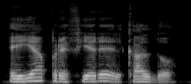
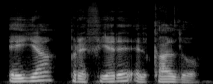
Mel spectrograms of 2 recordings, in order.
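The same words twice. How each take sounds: The two takes are said the same way.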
